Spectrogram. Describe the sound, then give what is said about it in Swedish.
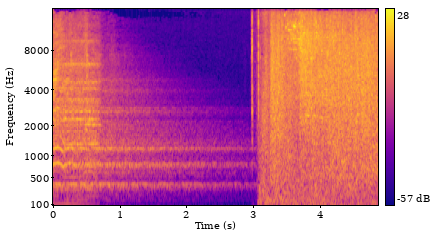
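A loud explosion at the end of a radio drama booms and then rumbles away over a few seconds, followed by a sudden burst of harsh, roaring noise, like a second blast or heavy debris, with no voices. “Men vad skulle du dö av då? Explosionen.”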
